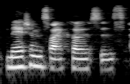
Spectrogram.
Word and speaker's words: metempsychosis: I believe that is how you say it, metempsychosis.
